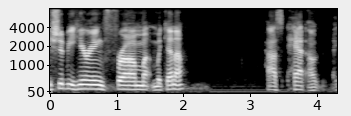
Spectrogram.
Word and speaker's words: Haase: Well, anytime now, we should be hearing from McKenna Haase. Haase. Like sassy. Sassy Haase. Spelled like Haas, but pronounced Haase.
